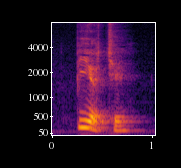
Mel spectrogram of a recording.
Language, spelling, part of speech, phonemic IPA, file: Dutch, piertje, noun, /ˈpircə/, Nl-piertje.ogg
- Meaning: diminutive of pier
